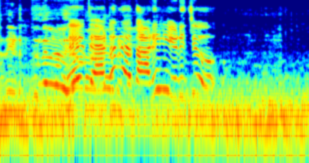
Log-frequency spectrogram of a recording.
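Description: Steady low rumble inside a moving car's cabin. A high-pitched voice sounds over it for the first three seconds or so and then stops, leaving only the rumble.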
